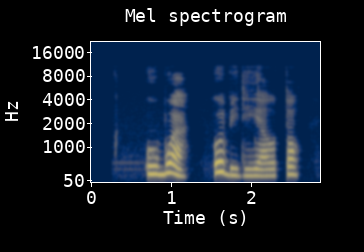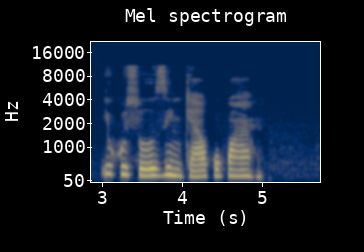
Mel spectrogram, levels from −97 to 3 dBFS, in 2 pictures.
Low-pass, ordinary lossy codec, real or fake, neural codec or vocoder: 10.8 kHz; MP3, 96 kbps; real; none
